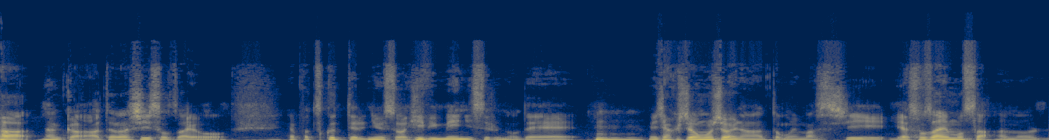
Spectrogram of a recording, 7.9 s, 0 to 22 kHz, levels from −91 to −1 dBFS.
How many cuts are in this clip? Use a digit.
0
